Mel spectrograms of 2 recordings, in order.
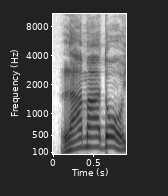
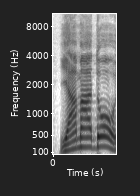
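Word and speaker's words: llamado: 근데 이게 Y자 발음이 된다고 제가 들었어요. 근데 야가 되는 거예요. 그러니까 불편하게 발음이 돼 있는데 그거를 편하게 발음이 돼. 신라 이렇게 안 하고 신라 이렇게 하듯이 사람들이 편하게 발음하기 때문에 그 발음을 하는데 그냥 어린이들은 라마도 이렇게 읽어도 돼요. 그냥 라마도 이렇게 야마도 이렇게 읽어야 된다고 그러지만 그냥 라마도 이렇게 읽어도 야마도나 라마도나 그게 편하게 말하려고 하는 거예요.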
